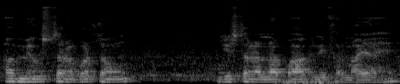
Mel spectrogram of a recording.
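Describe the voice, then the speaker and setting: Male prayer teacher, measured explainer turning to slow chanted recitation; roomy sound with faint room noise. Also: medium pitch, steady tone. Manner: explains plainly, then recites Arabic slowly and melodically. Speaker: religious teacher.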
